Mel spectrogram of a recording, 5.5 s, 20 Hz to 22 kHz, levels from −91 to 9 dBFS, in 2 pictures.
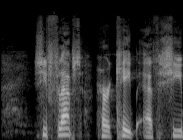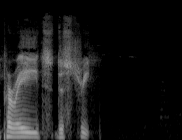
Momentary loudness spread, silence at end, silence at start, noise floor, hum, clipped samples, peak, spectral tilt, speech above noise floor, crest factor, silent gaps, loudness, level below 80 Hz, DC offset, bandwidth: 11 LU; 1.4 s; 0.55 s; -83 dBFS; none; under 0.1%; -4 dBFS; -4.5 dB/octave; 55 dB; 24 dB; none; -27 LUFS; -66 dBFS; under 0.1%; 14.5 kHz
